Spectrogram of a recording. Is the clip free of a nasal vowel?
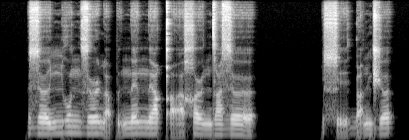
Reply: yes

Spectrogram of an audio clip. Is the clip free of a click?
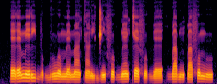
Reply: yes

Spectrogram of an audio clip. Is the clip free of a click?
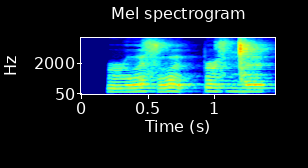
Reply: no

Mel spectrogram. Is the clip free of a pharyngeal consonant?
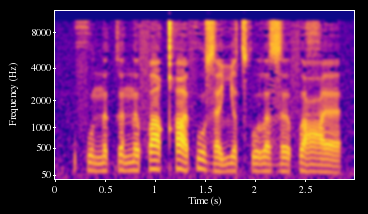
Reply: no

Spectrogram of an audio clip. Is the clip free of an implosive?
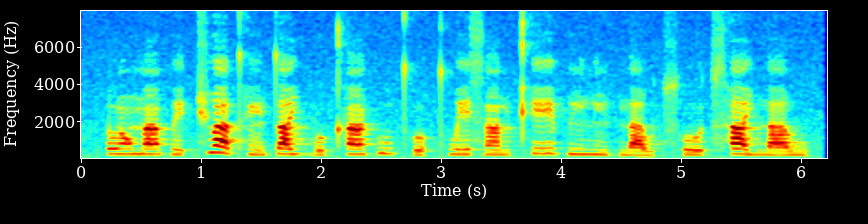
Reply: yes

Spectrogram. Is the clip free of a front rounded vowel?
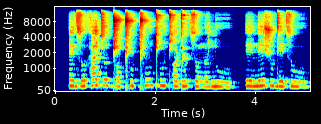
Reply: yes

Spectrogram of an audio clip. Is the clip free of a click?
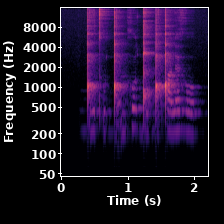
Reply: no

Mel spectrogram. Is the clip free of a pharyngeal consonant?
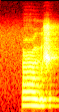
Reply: no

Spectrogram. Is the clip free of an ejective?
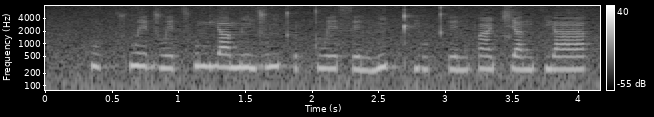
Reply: yes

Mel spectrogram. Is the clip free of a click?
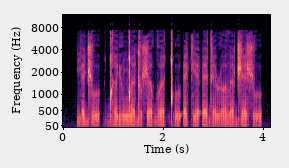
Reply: no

